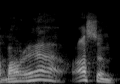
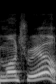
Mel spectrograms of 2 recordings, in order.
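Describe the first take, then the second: First: Hammed-up French-accented Montreal; bad French accent. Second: Said in the usual way. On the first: Shown as a demonstration. Host greeting viewer from Montreal, joking French accent. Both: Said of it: "That's a horrible accent".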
